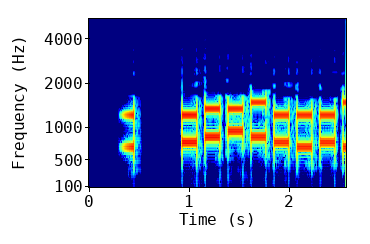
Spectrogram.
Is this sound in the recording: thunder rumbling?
no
